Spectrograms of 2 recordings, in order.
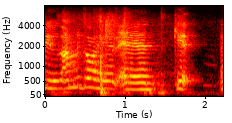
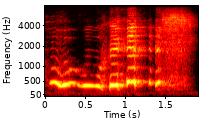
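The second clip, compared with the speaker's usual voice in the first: teary laugh; 9 semitones higher, 4 dB louder than usual. Real, not acted. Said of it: "he's pretty strong".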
